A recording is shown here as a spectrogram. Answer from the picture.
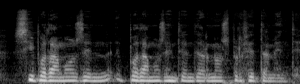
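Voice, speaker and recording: Speaking at a moderate pace with a Catalan accent, a man has a high pitch, a dark, mellow tone and monotone, flat intonation. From Catalonia. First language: Catalan (speaking Spanish). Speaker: education professor. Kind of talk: conference lecture. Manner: halting with repetitions.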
